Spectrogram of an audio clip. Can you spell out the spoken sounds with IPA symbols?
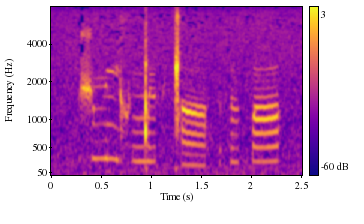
ʃ yː˦ mʲ ɔ˧ x ŋ͡ǃ y˧ θ ǁ ʌː˨ | θ ɯ˧ k͡p ʌː˦

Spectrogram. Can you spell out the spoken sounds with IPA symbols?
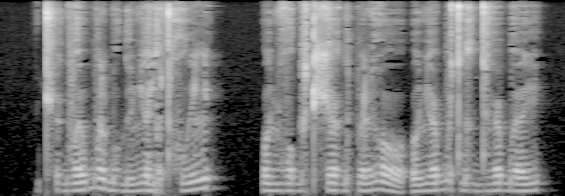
cʰ ʏ ɡ v ə u̯ b o l b o ɡ ʏ ʎ ə j o t xʷ i l | o ʎ v o b ə t ʃ ə˞ ɡ ə p ʏ l ɦ o | o ʎ ə˞ b ə˞ t ɡ ə˞ ɡ dʱ ə˞ b ə i̯

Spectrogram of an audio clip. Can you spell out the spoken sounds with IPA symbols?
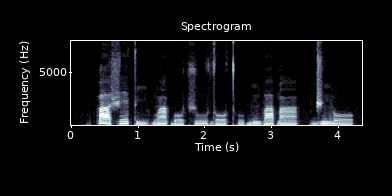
k͡p a˦˨ ʃ e˦ t iː˨ ɡʷ ã˦ ɓ o˨ t͡ʃ uː˦ d o˨˦ tʰ u˨ b ĩ˦ b a˦ ɓ ã˦ | d͡ʒ ĩ˨ ɾ o˨

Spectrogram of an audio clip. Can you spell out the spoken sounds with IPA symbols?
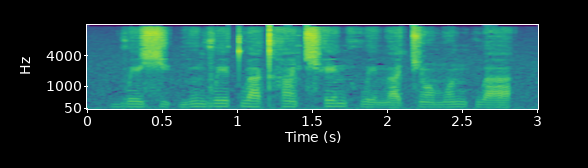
b w e˧ ɕ i˨ ʔ b ĩ˥˧ ɡ w e˦ t̪ w a˥˧ kʰ ã˦ t͡ɕʰ e˦ n h w e˨˩ n̪ a˨˩ t͡ɕ ɔ̃˧ b ɔ̃˥˧ n p w a˧

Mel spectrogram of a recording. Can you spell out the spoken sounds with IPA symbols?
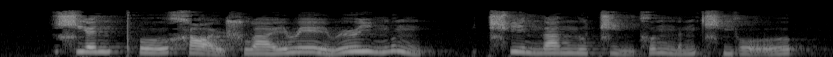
ɕ j ɛ˥ n pʰ o˧˥ ʊ̯ x ɑ̰˨˩ ʊ̯ ʂ w a˧˥ ɪ̯ ɻ e˥˩ ɪ̯ ɻ ɻ̩˥ i˧˥ ŋ ʊ˥˩ ŋ | t͡ɕʰ i˥˩ n̪ ä˥ n̪ u˧˥ t͡ɕ ḭ˨˩ ŋ x ɤ˥˩ ŋ ə˧˥ n t͡ɕʰ j o̰˨˩˦ ʊ̯

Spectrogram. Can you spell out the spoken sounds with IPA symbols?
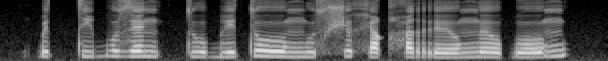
k͡p ɘ tː i b o z ɛ ŋ tː u o̯ b e t oː ŋ u s ʃ ə x e qʰ ə r ɘː o̯ ŋ əː o̯ ɓ oː ŋ

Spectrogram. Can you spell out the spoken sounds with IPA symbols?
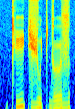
cʰ i c ʑ u c d ɤ z

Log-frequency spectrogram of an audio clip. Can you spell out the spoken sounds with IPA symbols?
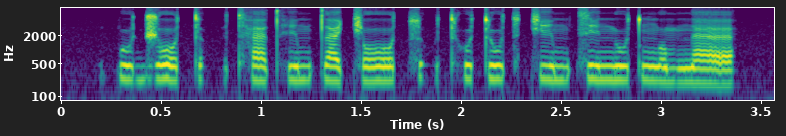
p u d͡ʒ o t | tʰ æ t̪ʰ i m t̪ æ c o t͡s | tʰ u t u t͡s c i m t͡s i n̪ u t ŋ o m n̪ æ

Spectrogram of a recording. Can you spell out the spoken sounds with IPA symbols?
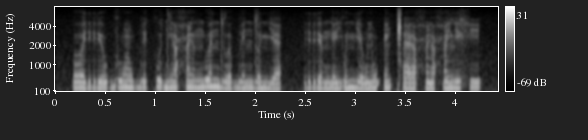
o˩ ə̯ rʲ o˩˧ w ɡ u˧ w õ˧ w b e˧˥ k u˧ d ĩ˧ ə̯ ħ ĩ˧ ə̯ ŋ u˥ ə̯ n d u˩˧ ə̯ b e˧˥ n d o˧ nʲ æ˩˧ | rʲ ɒ˩ ŋ e˩ j u˧˥ nʲ æ˩ w ĩ˧ w ʔ ẽ˥ ǁ æ˩˧ ə̯ ħ ĩ˩˧ ə̯ ħ ẽ˥ lʲ e˥ x i˧˥

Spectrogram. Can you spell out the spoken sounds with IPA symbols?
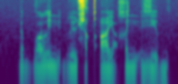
ɘ b d̪ ɔ l i nʲ ɔ̰ b l y ɕ ɘ qʼ a j a̰ χ i nʲ ɔ̰ zʲ ɯ b

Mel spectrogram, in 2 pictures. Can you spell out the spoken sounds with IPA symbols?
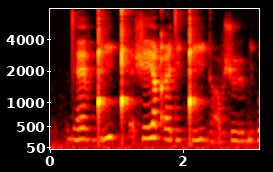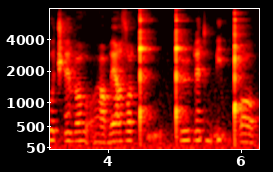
dʱ ɛː v ɡ͡ǃ iː ǃʰ ɛ̰ ʃ eː qʼ iː t i ǃ iː ɡʱ ɑ̰ v ʃ ʉː b i ɓ o t͡ʃʼ ɛ̃ v ʉ ðˤ o̰ ɦ ɑ b ɛː j zˤ ʉ ǃʰ ṵ | ǃʼ ʉː ɓ ɛ̃ t b ṵ j ṵ ǃʼ ɔ

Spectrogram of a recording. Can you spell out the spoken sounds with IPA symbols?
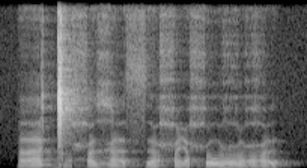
a ɡ͡ǀ ə ħ ə ɣ a θ ə ħ i ħ o ʕ ʊ ʕ ə

